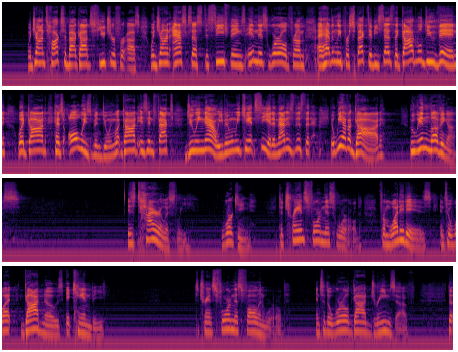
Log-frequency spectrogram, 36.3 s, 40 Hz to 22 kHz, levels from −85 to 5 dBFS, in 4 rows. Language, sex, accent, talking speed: English, male, American, 150 wpm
